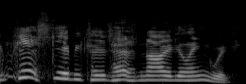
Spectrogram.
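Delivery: very high nerdy voice, sounding like talking through braces. Describing a nerdy South Park character who works at the theater, nerdy voice with braces. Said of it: "And he talks like this".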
